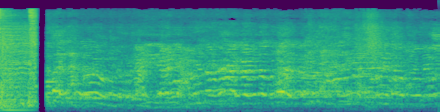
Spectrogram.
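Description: News music with a drum beat cuts off suddenly within the first half second. Then a crowd of mourners: overlapping voices with a woman's long, wavering wail held above them.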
